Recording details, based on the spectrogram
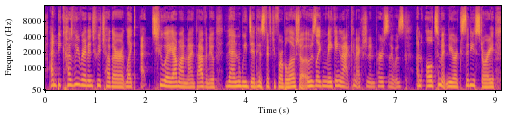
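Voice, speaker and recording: A woman with an American accent at a very fast pace, medium pitch, and ordinary pitch variation. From US South, South Florida. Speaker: theater historian and cabaret programming director. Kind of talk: podcast interview.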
